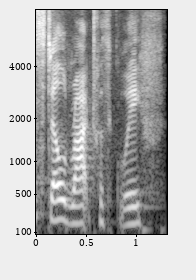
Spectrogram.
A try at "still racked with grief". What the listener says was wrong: You said grief. Grief. Grief. Still, you actually said still whacked. Whacked with grief. With grief.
